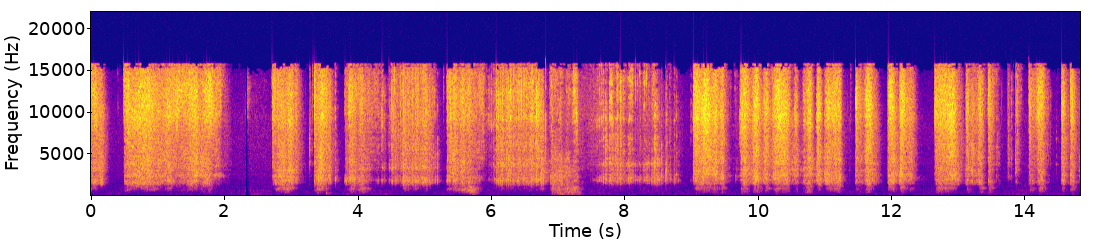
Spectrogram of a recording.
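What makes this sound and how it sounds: Fingertips trace spirals through coarse colored sanding sugar spread thin on a white surface, then a flat palm rubs across the dry granules. The result is a series of bright, gritty scratching and rubbing bursts separated by short pauses, with almost no low end.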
